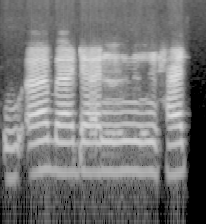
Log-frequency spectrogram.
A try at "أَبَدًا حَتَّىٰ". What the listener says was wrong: Abadannya idhar, jangan ditahan. Abadan hatta tu'minu.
